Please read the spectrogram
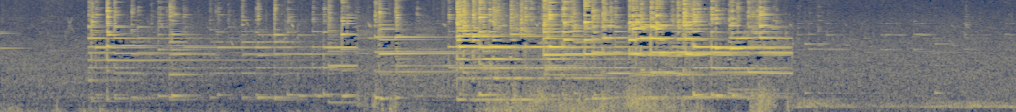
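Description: Several cowbells on grazing cows clanging irregularly at different pitches, the ringing much louder from about six seconds in to about ten.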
